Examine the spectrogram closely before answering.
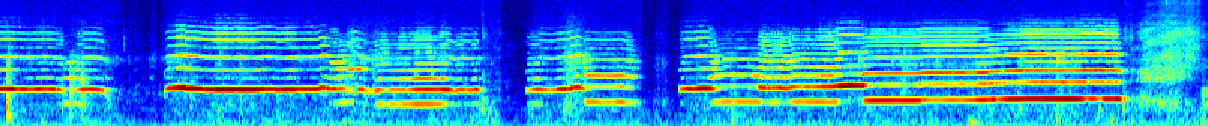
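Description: Plastic soprano recorder played as a string of held single notes with short breaks between them, mostly in its high register, the pitch stepping up over the last few notes. A short breathy rush of air about fifteen seconds in as the playing stops.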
